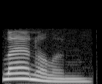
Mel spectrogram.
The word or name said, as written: lanolin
